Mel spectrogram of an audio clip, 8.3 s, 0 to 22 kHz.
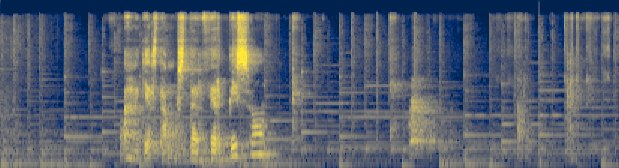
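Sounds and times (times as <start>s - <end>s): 
speech: 1.7s - 3.8s
dog barking on the third floor of a building: 5.4s - 6.1s.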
